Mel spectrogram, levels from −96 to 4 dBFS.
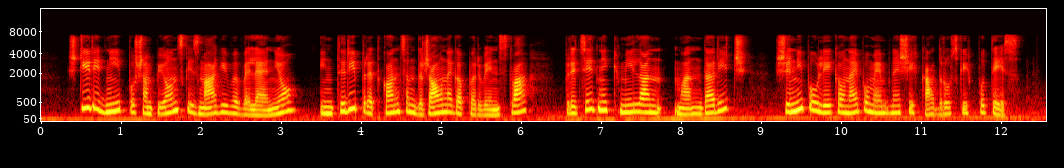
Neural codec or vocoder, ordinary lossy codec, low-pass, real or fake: none; none; 7.2 kHz; real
